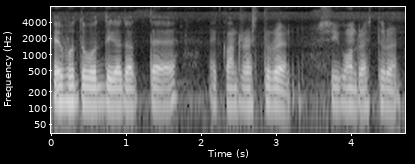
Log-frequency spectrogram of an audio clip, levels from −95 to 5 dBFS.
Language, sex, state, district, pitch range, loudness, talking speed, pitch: Chakma, male, Tripura, Unakoti, 115-125 Hz, -21 LUFS, 100 wpm, 120 Hz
